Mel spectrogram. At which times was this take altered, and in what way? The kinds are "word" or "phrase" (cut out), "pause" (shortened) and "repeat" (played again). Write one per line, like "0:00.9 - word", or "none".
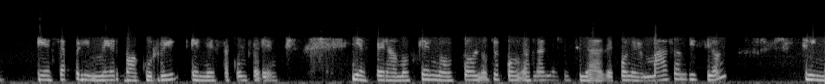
0:01.2 - phrase
0:05.3 - phrase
